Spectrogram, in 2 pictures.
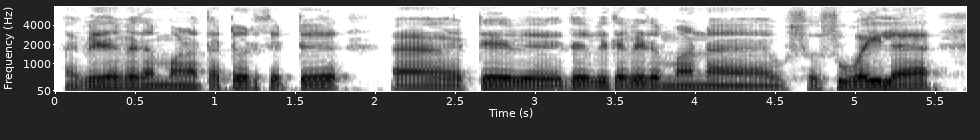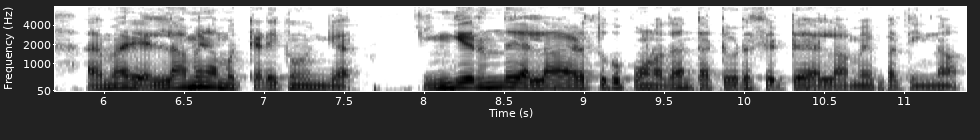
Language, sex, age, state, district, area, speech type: Tamil, male, 18-30, Tamil Nadu, Salem, urban, spontaneous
